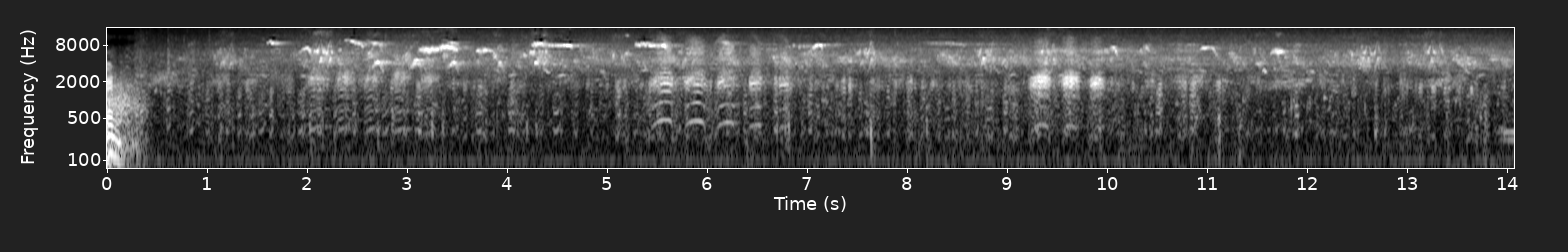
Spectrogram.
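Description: A flock of waterfowl calling: Canada geese honking and ducks quacking in repeated bouts, loudest about halfway through and again around ten seconds in, with small birds chirping high and thin throughout.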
